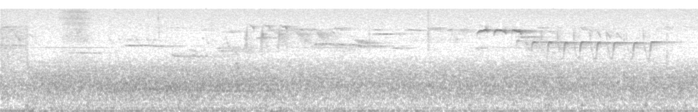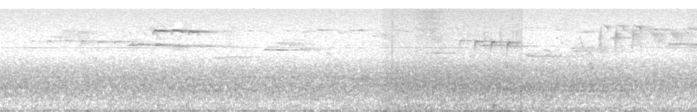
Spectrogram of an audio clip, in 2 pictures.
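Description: Faint woodland ambience: a steady low background hiss with small birds calling now and then in short, high chirps and a brief trill.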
